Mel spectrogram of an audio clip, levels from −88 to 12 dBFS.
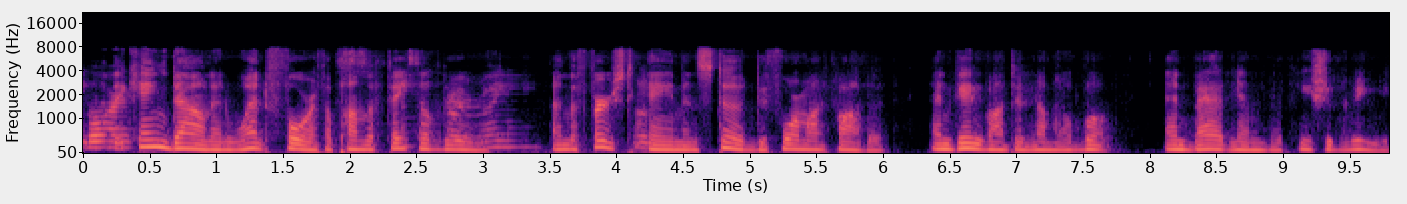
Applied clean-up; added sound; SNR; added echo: neural mask model DeepFilterNet 3.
